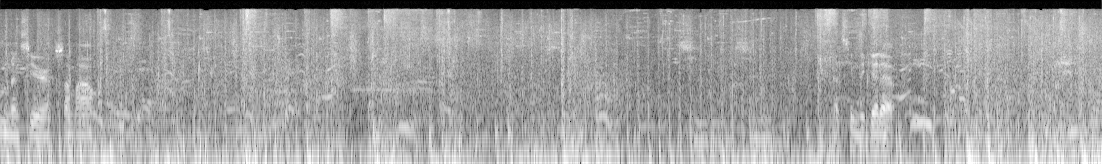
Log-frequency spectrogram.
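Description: Gunfire from a video game rattles rapidly.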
